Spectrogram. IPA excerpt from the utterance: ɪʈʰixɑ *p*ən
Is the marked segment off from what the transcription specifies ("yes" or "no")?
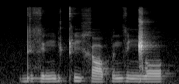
no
